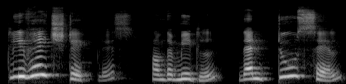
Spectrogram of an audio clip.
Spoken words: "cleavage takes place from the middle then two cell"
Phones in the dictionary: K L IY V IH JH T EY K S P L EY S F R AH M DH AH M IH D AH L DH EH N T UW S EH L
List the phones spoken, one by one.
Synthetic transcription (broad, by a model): K L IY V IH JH T EY K P L EY S F R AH M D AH M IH D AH L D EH N T UW S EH L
